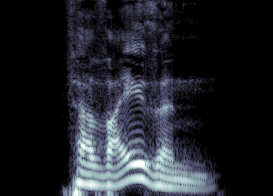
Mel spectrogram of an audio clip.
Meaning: 1. to refer 2. to relegate 3. to eject; to expel
- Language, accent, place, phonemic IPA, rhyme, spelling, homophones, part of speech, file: German, Germany, Berlin, /fɛɐ̯ˈvaɪ̯zn̩/, -aɪ̯zn̩, verweisen, verwaisen, verb, De-verweisen.ogg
